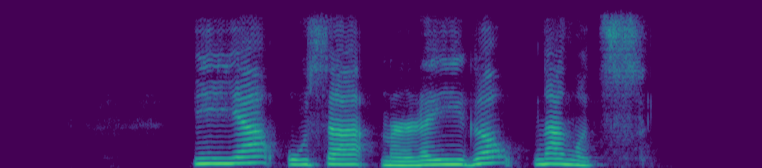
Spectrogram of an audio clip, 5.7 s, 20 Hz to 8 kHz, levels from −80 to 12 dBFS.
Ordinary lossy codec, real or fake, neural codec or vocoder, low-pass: Opus, 64 kbps; fake; codec, 16 kHz, 4.8 kbps, FACodec; 7.2 kHz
